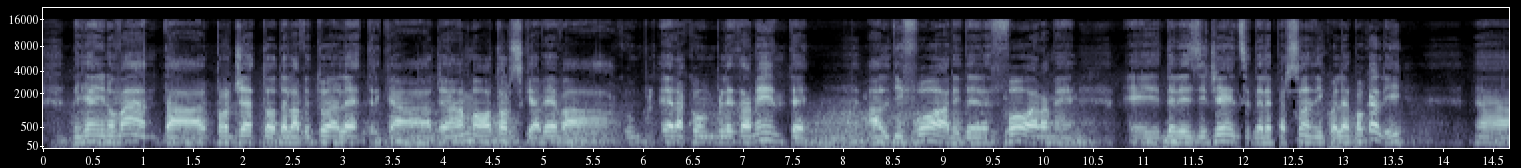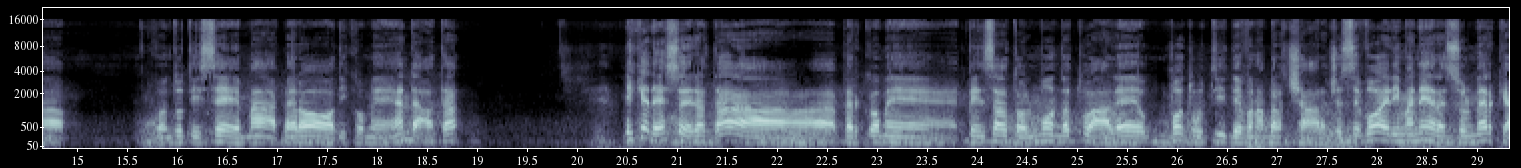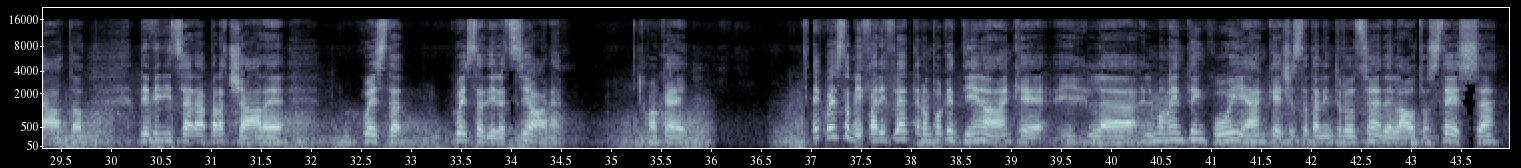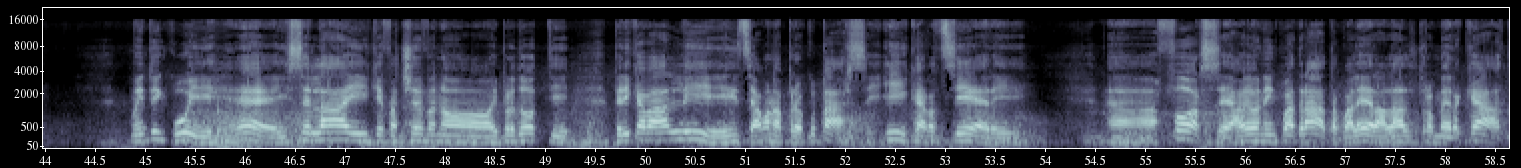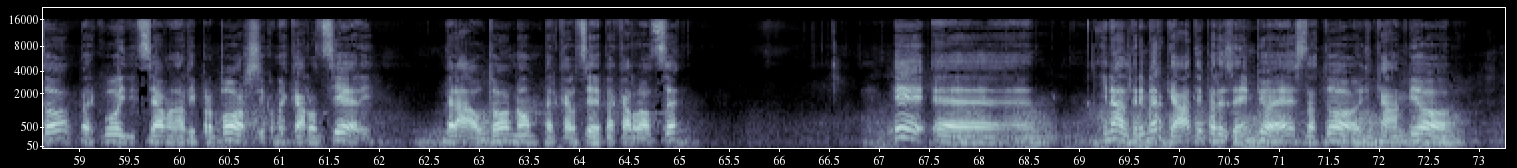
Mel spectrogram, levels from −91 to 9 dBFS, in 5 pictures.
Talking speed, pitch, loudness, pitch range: 115 wpm, 130 Hz, -19 LUFS, 125-155 Hz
